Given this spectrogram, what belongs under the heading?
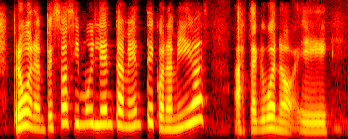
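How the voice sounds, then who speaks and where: Bright and sharp in tone, a woman speaks at a moderate pace with lively intonation. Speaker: entrepreneur. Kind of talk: interview. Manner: halting.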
